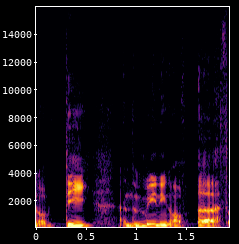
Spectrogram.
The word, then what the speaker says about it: 地: create compound words like these it carries the pronunciation of D and the meaning of earth or ground but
